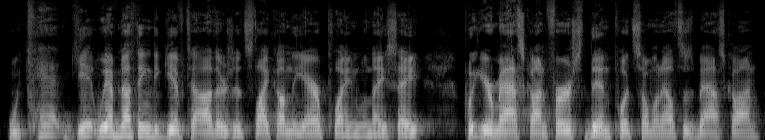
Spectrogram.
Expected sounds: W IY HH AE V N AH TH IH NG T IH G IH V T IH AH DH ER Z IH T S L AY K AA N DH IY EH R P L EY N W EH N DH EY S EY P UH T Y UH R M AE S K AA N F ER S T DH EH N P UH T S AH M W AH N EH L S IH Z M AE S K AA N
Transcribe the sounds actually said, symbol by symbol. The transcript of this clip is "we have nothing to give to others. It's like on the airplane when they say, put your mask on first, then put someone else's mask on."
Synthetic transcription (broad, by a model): W IY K AE V N AH TH IH NG T IH G IH V T IH AH DH ER Z IH T S L AY K N DH IY EH R P L EY N W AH N DH EY S EY P UH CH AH R M AE S K N F ER S T DH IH N P UH T S AH M W AH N EH L S IH Z M AE S K N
